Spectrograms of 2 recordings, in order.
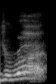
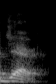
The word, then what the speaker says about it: Jared: Is it Gerard or Jared? Jared. It's Jared, right?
